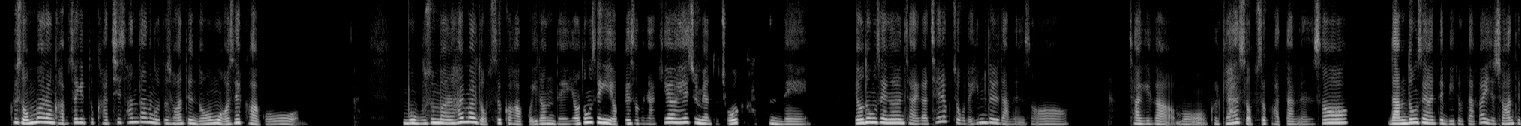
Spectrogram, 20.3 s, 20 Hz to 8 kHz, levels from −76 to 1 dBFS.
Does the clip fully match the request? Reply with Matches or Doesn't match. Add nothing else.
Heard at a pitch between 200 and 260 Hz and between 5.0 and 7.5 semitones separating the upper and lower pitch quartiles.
Matches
